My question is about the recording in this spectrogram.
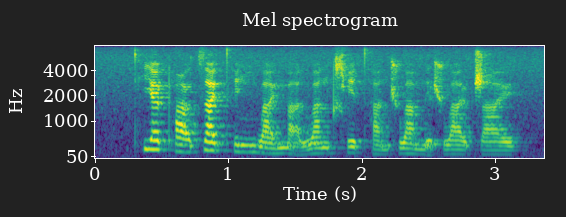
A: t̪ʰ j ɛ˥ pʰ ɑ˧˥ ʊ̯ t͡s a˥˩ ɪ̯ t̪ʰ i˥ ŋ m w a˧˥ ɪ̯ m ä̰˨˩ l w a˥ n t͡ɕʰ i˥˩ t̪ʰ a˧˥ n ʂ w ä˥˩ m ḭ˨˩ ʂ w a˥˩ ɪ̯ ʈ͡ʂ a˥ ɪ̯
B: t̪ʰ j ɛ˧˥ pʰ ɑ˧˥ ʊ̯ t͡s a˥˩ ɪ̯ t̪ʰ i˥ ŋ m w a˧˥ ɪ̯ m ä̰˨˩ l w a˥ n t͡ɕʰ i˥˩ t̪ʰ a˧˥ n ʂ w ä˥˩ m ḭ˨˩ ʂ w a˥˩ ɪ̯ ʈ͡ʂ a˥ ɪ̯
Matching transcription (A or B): A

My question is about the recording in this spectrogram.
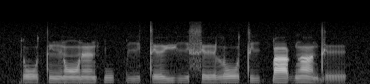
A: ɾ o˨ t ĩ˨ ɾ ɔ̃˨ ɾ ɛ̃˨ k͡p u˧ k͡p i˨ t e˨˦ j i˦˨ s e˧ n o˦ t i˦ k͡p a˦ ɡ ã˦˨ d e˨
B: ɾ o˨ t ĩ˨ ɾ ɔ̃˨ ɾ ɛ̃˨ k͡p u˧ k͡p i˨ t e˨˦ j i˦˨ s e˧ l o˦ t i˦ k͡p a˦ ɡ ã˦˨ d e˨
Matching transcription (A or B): B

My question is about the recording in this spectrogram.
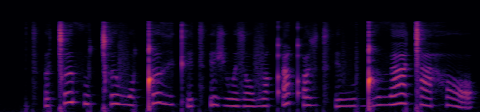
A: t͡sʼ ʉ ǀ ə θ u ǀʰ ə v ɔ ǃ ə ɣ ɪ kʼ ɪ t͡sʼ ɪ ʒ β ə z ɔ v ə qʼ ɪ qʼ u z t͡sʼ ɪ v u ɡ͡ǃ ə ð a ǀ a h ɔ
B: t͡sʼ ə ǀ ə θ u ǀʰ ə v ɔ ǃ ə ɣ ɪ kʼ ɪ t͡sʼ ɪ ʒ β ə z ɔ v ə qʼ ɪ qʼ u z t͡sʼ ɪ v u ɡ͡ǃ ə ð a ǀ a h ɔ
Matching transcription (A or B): B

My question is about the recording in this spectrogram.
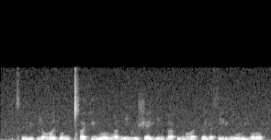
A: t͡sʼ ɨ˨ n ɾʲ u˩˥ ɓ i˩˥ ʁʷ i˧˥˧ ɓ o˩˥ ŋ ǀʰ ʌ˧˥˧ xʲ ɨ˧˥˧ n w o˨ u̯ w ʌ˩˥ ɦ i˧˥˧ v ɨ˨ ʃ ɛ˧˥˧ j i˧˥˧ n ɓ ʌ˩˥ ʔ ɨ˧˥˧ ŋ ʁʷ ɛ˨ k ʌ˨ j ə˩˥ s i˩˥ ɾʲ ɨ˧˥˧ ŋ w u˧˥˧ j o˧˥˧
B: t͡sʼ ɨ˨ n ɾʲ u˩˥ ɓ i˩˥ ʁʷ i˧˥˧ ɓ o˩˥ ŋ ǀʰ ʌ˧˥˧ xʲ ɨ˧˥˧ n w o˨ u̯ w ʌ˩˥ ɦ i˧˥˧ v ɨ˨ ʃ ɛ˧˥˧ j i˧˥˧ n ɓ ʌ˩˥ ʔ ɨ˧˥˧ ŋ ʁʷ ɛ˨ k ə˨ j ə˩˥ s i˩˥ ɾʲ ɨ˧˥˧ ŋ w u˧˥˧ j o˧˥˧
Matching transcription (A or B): B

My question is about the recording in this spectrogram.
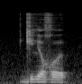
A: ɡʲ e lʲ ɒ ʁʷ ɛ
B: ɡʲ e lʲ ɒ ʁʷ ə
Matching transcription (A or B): B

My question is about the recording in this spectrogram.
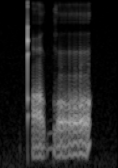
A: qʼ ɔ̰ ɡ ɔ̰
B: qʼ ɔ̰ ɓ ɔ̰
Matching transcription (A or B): A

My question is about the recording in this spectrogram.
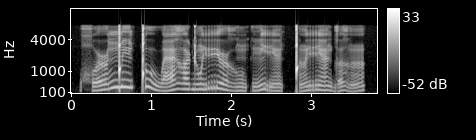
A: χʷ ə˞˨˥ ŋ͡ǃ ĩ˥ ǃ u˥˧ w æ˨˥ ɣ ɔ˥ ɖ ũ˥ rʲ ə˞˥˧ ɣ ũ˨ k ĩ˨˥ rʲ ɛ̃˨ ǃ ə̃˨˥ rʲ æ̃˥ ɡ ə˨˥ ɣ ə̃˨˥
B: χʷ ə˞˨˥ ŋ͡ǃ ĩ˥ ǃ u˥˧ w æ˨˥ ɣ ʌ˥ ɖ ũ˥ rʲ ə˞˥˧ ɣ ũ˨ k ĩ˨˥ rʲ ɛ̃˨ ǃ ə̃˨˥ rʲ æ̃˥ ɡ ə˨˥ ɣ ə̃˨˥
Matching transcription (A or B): B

